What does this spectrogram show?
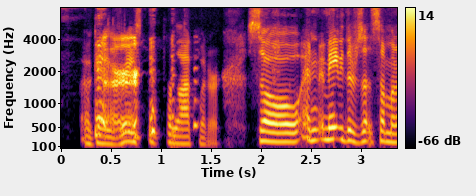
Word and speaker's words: res ipsa loquitur: think I say it like real slow, like res ips loquit. Okay, race loquitur.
